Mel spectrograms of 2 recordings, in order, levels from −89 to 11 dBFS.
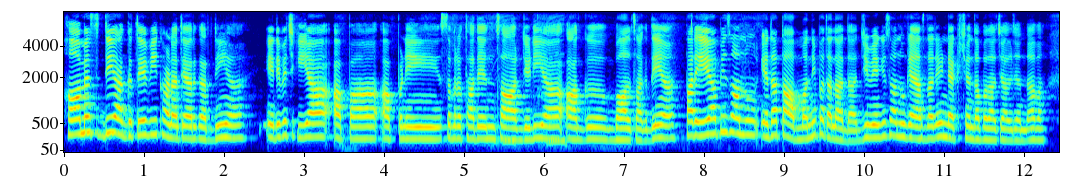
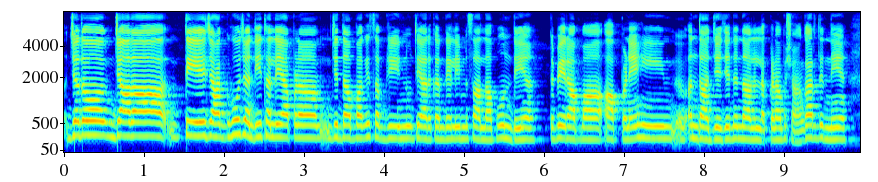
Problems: background conversations at intervals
